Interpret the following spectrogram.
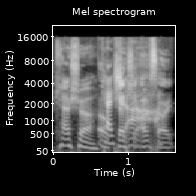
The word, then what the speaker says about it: Kesha: Keisha. Who's Keisha? Did I say her name wrong? What's her name? Kesha.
